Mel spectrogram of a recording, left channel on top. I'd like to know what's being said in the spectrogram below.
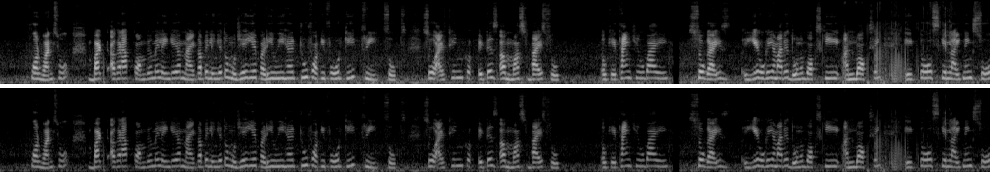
फॉर 1 सोप, बट अगर आप कॉम्बो में लेंगे और नायका पे लेंगे तो मुझे ये पड़ी हुई है 244 की 3 soaps. So I think it is a must buy soap. Okay, thank you, bye. So guys, ये हो गई हमारे दोनों बॉक्स की अनबॉक्सिंग। एक तो स्किन लाइटनिंग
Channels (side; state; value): right; quieter; 7.8 dB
